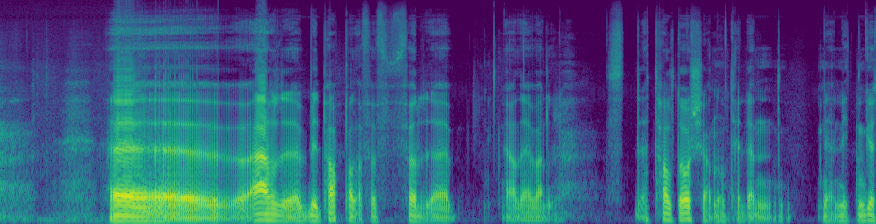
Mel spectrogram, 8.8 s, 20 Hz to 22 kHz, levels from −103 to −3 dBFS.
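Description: Microphone overload at 1.14–1.98 s and 2.56–2.68 s clips the tops off the loudest speech peaks, about 6 dB and 5 dB over the limit, likely from excessive input volume, adding a harsh crackle. The microphone volume stepped down at 1.2 s and 2.19 s, dropping voice and background by about 2 dB and then about 6 dB, likely an automatic gain reduction reacting to the clipping.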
